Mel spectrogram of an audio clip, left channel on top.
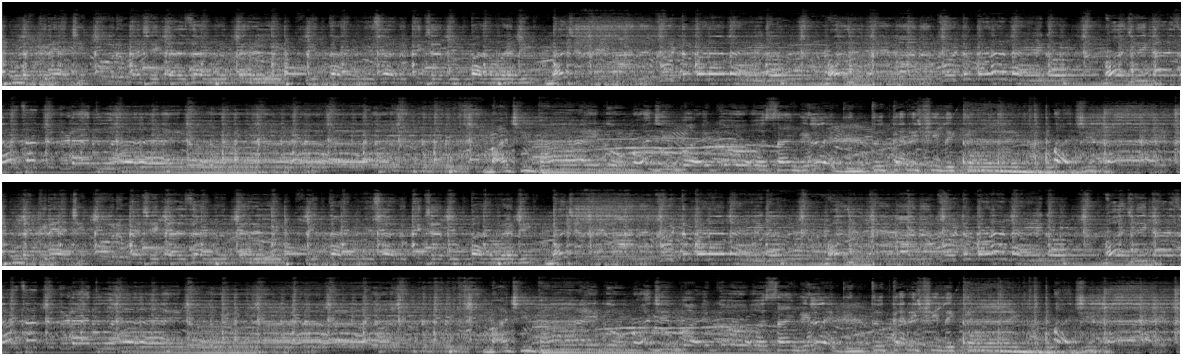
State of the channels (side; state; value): both; normal; correlation 0.37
